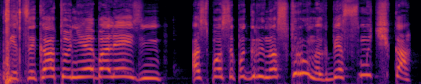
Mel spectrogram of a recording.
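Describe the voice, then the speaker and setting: A woman's voice: very high-pitched, expressive, normal speed, a bit bright, no room sound. A woman voicing a sulky, delicate cello wife in a cartoon, melodramatic and plaintive. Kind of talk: animated cartoon voice acting.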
